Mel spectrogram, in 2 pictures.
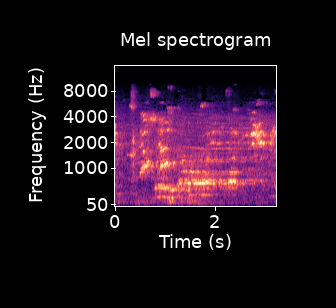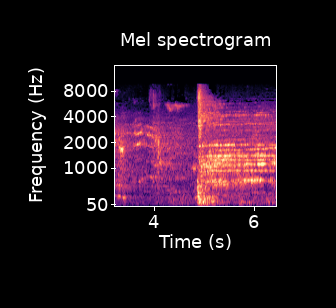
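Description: Basketball dribbling on a hardwood arena court, with voices in the hall. A sudden louder burst of noise comes near the end.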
